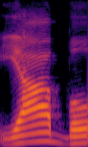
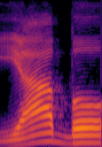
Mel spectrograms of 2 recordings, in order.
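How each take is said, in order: Both takes have the same delivery.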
